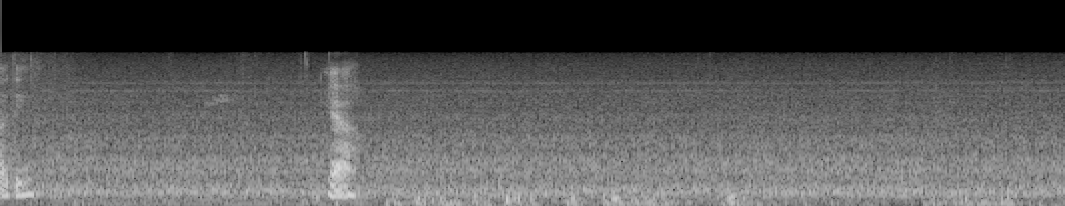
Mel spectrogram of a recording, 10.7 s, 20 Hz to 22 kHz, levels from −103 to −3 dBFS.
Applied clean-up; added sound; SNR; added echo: none; none; none; none.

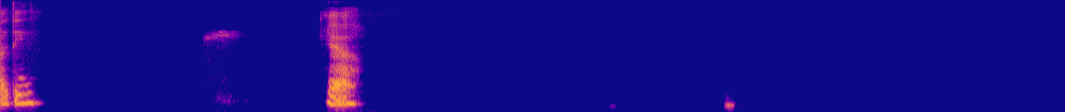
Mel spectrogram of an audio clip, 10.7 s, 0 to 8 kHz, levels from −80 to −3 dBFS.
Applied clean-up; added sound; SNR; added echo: neural mask model Resemble Enhance denoiser.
